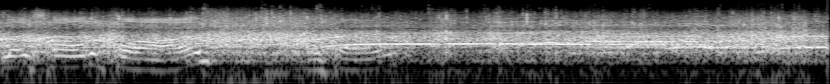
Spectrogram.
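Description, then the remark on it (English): An audience applauds in a dense, steady wash of clapping that holds loudly for the whole stretch, with a few voices calling out over it near the start. “So let's hold applause.”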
